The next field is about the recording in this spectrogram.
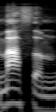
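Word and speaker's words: Mathom: For instance, bulier uses a G as in the word bulge and Matham rhymes with fathom.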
